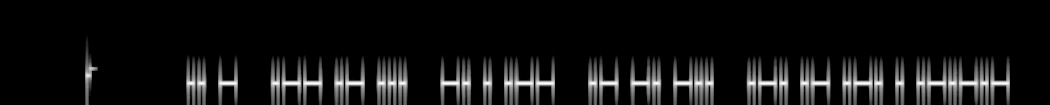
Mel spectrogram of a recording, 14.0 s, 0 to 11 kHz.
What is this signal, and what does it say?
Morse code, heard as a keyed tone, about 17 wpm, 700 Hz. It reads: IT WAS NEW AND RARE.
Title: Sentences from Top 1100 Words 17wpm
